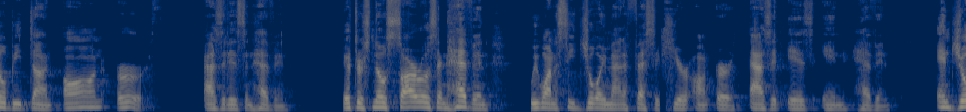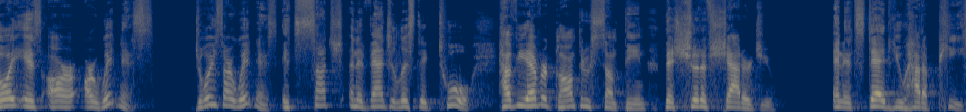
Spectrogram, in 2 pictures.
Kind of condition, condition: setting, large echoing room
